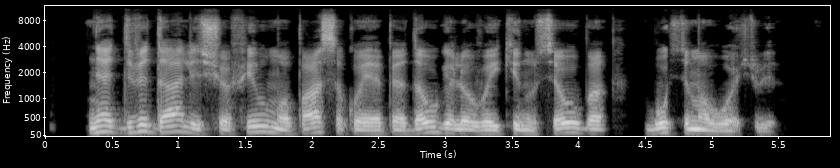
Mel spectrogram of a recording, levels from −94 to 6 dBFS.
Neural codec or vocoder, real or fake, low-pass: none; real; 10.8 kHz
